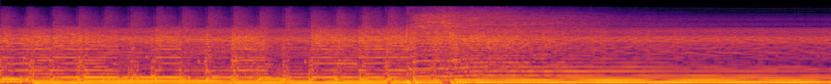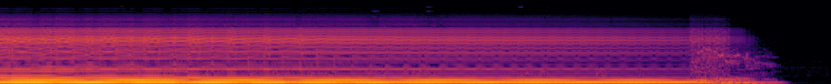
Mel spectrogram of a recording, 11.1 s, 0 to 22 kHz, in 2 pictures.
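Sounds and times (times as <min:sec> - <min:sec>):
distorted electric guitar chord: 0:00.0 - 0:10.7.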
